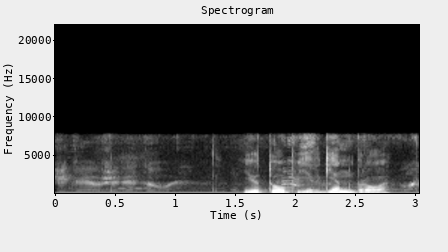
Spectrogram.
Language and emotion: Russian, neutral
